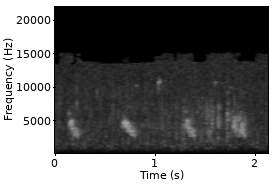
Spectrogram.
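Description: Cartoon birdsong: four short, high, falling chirps about half a second apart, over a faint trickling-stream background.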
